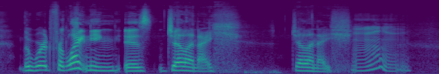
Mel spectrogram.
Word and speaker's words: Dea: D's D's often at the beginning of a syllable have kind of a J sound.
